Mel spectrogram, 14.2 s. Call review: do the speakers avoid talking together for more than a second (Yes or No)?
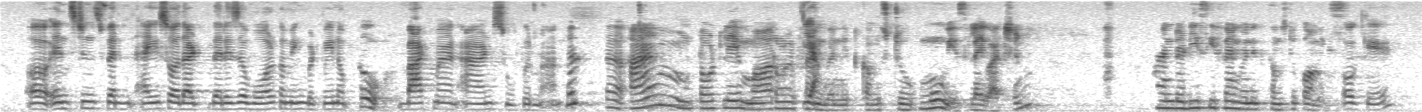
Yes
